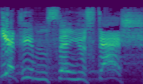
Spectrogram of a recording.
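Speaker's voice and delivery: very high, clear, commanding tone. Narrator reading a man's command to his dog, in a high, clear voice. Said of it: "in a high, clear voice".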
